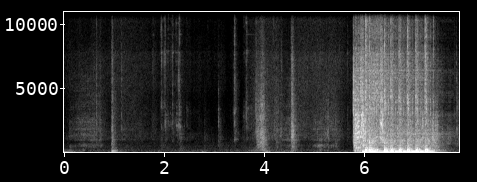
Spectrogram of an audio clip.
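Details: Honda CB450 Black Bomber, recently revived, started with battery meter attached to check charging (appears to charge poorly); engine catches at once and revs cleanly, starts easily. Earlier run had a suspected slight rattle, cam chain adjustment checked.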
